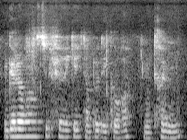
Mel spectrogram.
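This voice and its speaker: A teenager chatting excitedly and rambling while unboxing, swearing often, filmed on a phone at home. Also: medium pitch, fast talker, noisy background. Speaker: doll collector vlogger. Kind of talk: casual unboxing chat. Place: at home, indoors. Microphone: phone camera. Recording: echoey room with loud plastic rustling. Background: crinkling bubble wrap and plastic.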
